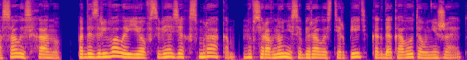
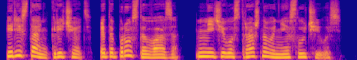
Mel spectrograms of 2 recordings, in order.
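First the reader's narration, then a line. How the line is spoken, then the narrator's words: Cold, displeased. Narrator (Russian): холодно произнесла Роза, которой происходящее совершенно не нравилось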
